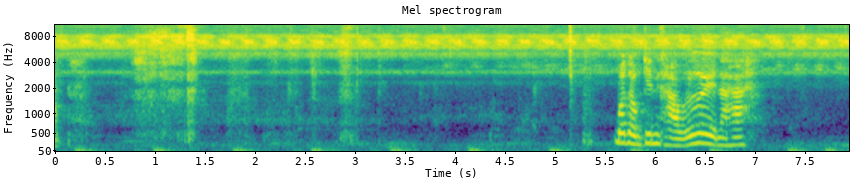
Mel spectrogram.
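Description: A woman slurps and chews noodles close to a microphone.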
